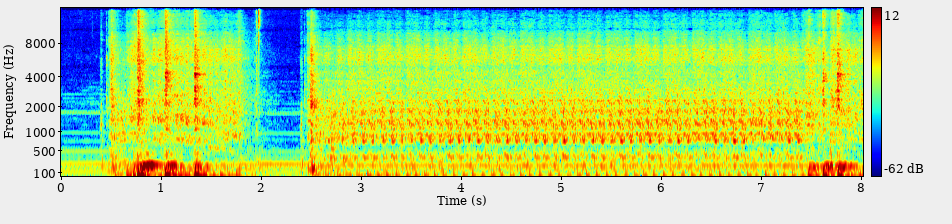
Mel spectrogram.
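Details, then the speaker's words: Datsun with no exhaust fitted, after rewiring the fuel pump to run constantly: a few rough blips, then a steady, fast, raspy idle that never settles; high idle persists, owner suspected lean running from fuel pump wiring but change didn't help. "okay so that didn't help my high idle um let me just make sure that the fuel pump is still running sure does um it didn't do anything for my high idle"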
